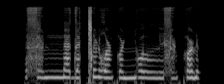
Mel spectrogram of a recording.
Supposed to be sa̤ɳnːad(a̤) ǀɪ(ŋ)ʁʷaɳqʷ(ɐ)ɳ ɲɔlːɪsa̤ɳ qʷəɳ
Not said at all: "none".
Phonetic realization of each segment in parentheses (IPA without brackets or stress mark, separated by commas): a, ɳ, a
